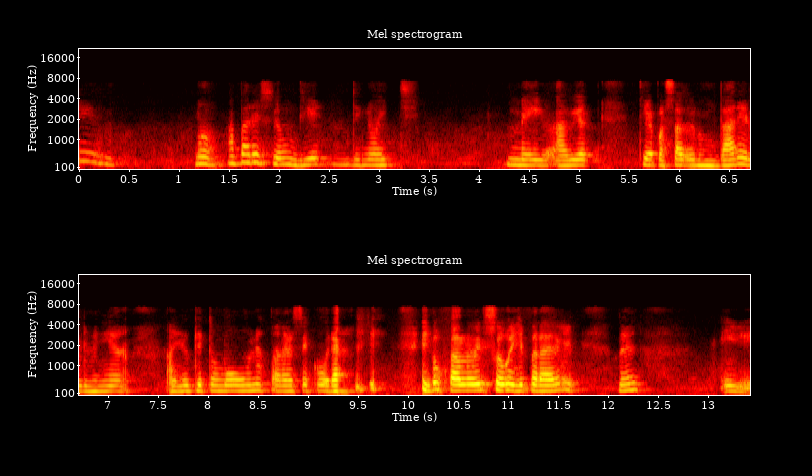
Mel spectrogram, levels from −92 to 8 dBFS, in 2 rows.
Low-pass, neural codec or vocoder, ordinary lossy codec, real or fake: 7.2 kHz; codec, 44.1 kHz, 2.6 kbps, DAC; none; fake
